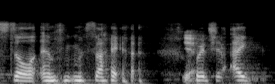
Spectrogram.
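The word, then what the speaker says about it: Masaya: the sound because it's I definitely remember it was not spelled like Messiah like the religious term but it definitely sounded like that when pronounced yeah it spilled mas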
